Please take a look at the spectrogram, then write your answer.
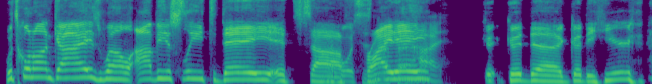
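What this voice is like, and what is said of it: Radio-style announcer voice. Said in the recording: “You have like more of like a radio like.”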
